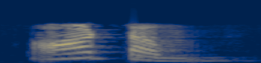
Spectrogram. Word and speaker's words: autumn: N is not pronounced when it comes after M at the end of a word. Autumn.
